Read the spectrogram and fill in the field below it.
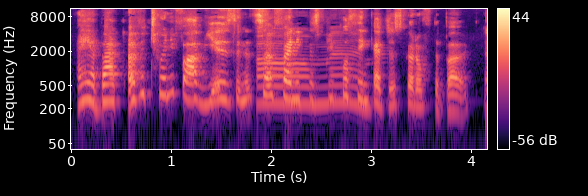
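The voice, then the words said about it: South African accent. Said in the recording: “we can hear that you're South African ... I'm glad to hear that you're still keeping your accent.”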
